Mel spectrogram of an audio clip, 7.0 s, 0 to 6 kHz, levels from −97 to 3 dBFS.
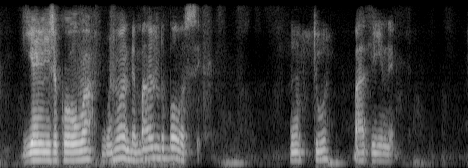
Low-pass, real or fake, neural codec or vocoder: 5.4 kHz; fake; codec, 16 kHz, 1.1 kbps, Voila-Tokenizer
